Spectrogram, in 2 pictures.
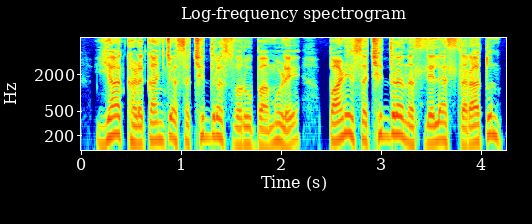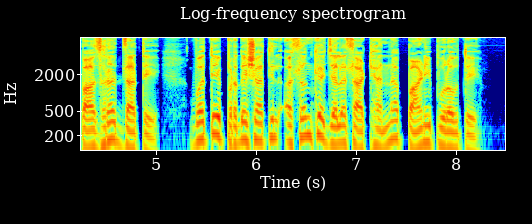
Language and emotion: Marathi, neutral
